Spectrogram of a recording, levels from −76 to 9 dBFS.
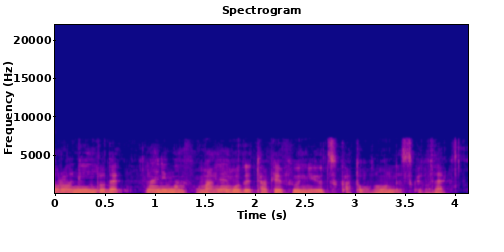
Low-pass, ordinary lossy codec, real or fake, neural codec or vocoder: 7.2 kHz; none; fake; codec, 16 kHz, 4.8 kbps, FACodec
